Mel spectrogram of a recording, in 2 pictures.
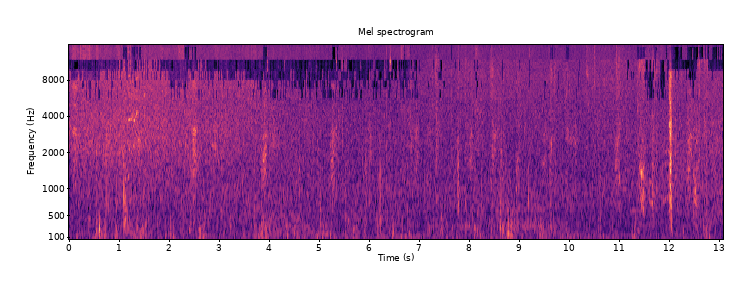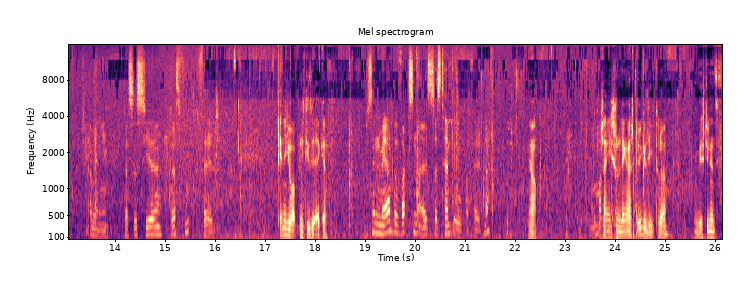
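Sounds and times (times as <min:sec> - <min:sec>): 
faint footsteps: 0:00.0 - 0:26.1
wind rustling through poplar leaves: 0:00.0 - 0:26.1
speech: 0:13.5 - 0:16.2, 0:17.3 - 0:18.4, 0:19.1 - 0:22.6, 0:23.7 - 0:26.1.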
